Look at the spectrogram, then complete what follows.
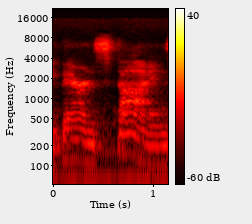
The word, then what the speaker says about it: Berenstain: not an a actually the most likely pronunciation will be baron Stein since we spelled the same way like Frankenstein everybody I ever met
